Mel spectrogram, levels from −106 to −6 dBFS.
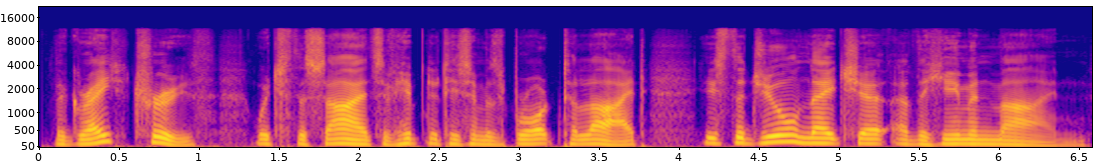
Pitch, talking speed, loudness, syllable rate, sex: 120 Hz, 180 wpm, -19 LUFS, 4.7 syllables/s, male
